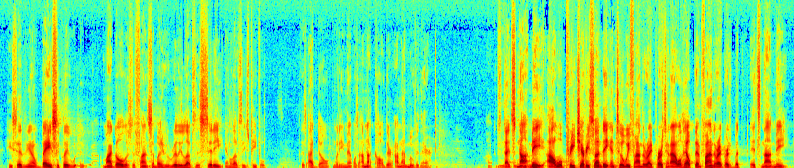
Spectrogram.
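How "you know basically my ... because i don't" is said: plain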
